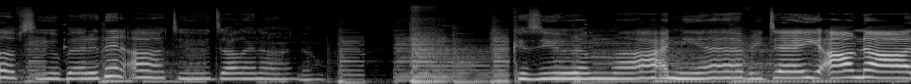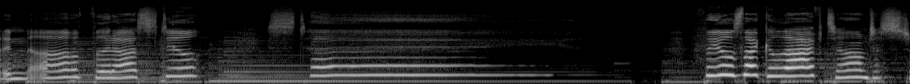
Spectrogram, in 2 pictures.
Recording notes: We visited the Midwest Music Fest here in Winona, MN for a live performance. LIVE from Winona, MN and the Midwest Music Fest.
